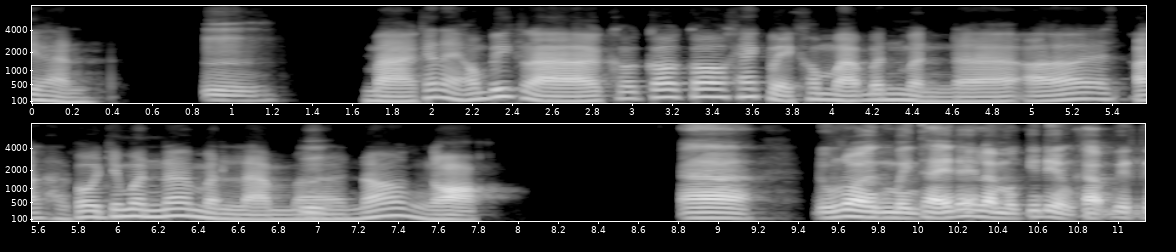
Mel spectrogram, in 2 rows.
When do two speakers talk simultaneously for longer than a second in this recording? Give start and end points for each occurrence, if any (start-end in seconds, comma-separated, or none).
none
